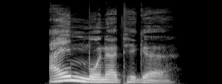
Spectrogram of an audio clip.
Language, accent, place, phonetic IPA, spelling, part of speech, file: German, Germany, Berlin, [ˈaɪ̯nˌmoːnatɪɡə], einmonatige, adjective, De-einmonatige.ogg
- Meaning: inflection of einmonatig: 1. strong/mixed nominative/accusative feminine singular 2. strong nominative/accusative plural 3. weak nominative all-gender singular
